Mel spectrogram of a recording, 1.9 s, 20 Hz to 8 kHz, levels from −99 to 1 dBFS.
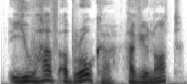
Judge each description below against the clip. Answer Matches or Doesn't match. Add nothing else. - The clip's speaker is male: Matches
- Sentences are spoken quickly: Matches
